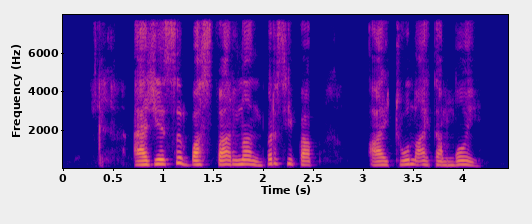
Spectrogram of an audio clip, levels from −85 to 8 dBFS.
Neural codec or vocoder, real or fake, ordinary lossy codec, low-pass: codec, 16 kHz, 4.8 kbps, FACodec; fake; none; none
